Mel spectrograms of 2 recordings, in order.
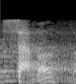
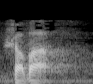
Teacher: The S is a sh, so it starts with sh · Shown in: second take · and the B's are pronounced as V's in some pronunciation, so it would be Shabbat.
